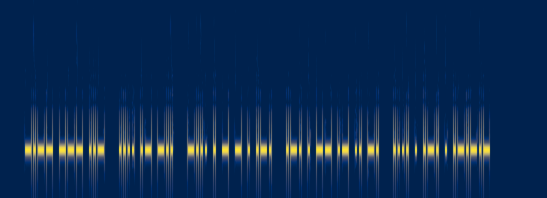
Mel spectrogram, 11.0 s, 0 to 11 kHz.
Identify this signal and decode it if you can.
Morse code, heard as a keyed tone, about 28 wpm, 700 Hz. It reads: YOU HAD BETTER REMAIN HERE.
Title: Sentences from Top 1200 Words 28wpm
